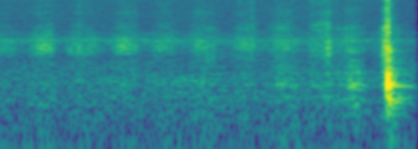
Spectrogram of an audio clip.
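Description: Small knife sawing through a grapefruit's peel in short, soft strokes, about four a second, with one sharp click near the end.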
